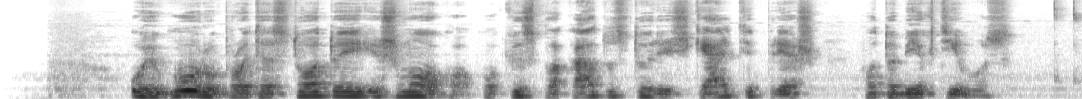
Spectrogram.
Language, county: Lithuanian, Vilnius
